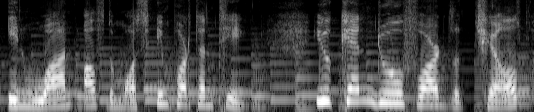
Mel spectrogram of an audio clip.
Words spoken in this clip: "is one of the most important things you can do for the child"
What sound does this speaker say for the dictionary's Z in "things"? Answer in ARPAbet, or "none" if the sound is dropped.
none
